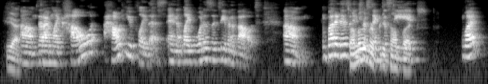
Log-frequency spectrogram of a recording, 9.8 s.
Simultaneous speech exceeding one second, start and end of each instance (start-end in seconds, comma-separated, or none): 7.0-8.2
